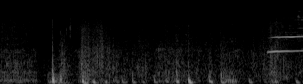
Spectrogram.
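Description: A horse summoned by a player in a video game whinnies and clip-clops, its faint hoofbeats in an uneven walking rhythm and a brief neigh toward the end.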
